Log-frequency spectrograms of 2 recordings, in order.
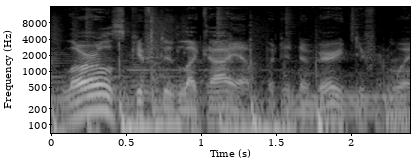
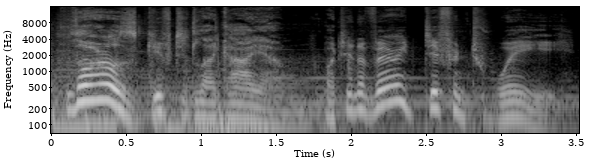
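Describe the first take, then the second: First: It is read in an unsuitable voice. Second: It is read in the character's voice. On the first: The speaker calls it wrong. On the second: The speaker calls it right.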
